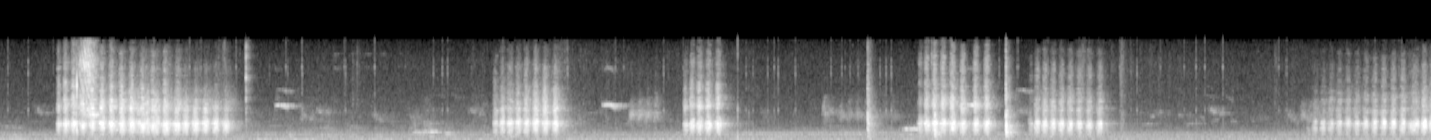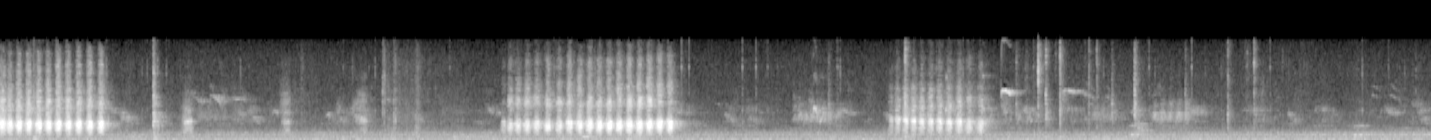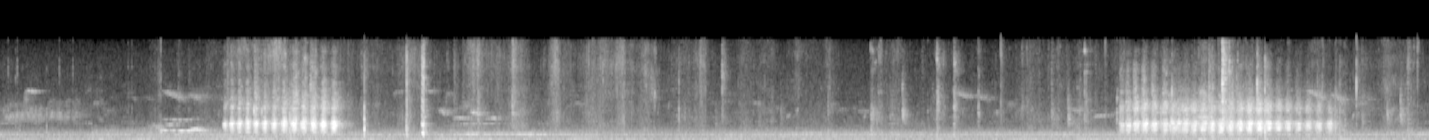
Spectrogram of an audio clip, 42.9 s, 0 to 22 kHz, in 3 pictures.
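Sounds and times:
magpie chattering: 30.2s - 32.2s.

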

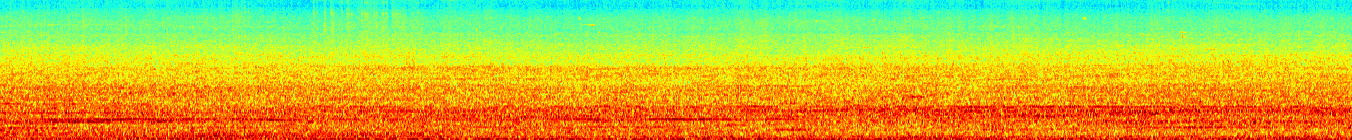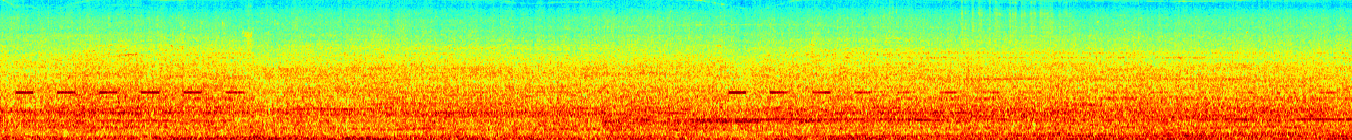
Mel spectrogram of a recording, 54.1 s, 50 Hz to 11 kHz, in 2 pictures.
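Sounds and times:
diesel engines running: 0.0s - 54.0s
reversing alarm beeping: 26.8s - 32.2s, 40.5s - 45.3s.

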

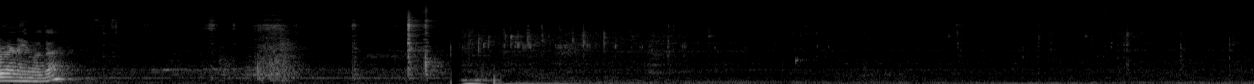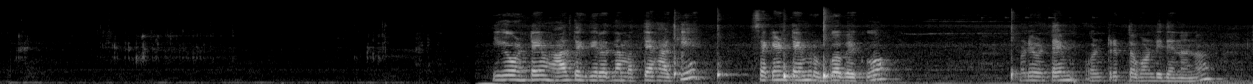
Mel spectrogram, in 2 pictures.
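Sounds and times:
liquid dripping into bowl: 4.6s - 8.4s, 13.5s - 15.0s.

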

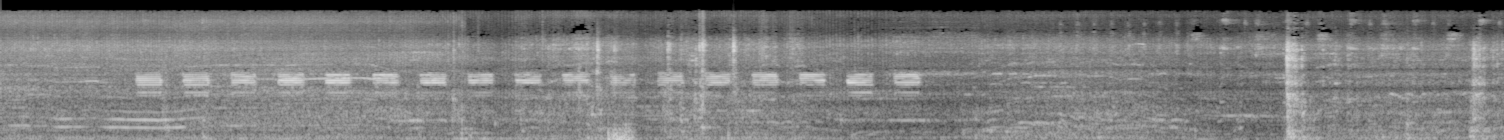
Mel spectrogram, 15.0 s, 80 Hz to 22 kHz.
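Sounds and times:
diesel engine running: 0.0s - 15.0s
reversing alarm beeping: 0.8s - 12.0s.

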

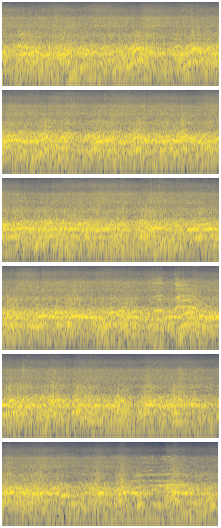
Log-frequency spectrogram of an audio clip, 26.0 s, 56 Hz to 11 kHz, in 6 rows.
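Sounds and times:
car engine revving high: 0.0s - 26.0s.

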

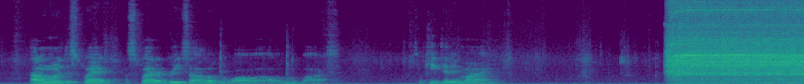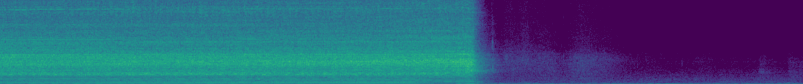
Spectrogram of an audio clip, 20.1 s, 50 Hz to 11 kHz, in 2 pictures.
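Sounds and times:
cordless ratchet motor whirring: 8.3s - 16.2s.

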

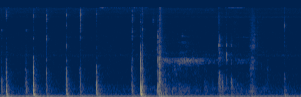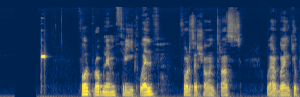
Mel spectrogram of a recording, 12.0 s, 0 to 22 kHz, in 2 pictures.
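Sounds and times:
stylus tapping on tablet screen: 0.0s - 3.0s.

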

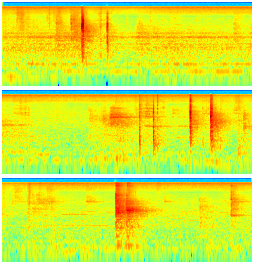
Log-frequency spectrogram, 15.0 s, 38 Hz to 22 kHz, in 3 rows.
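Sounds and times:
metal parts clanking on workbench: 7.7s - 8.4s.

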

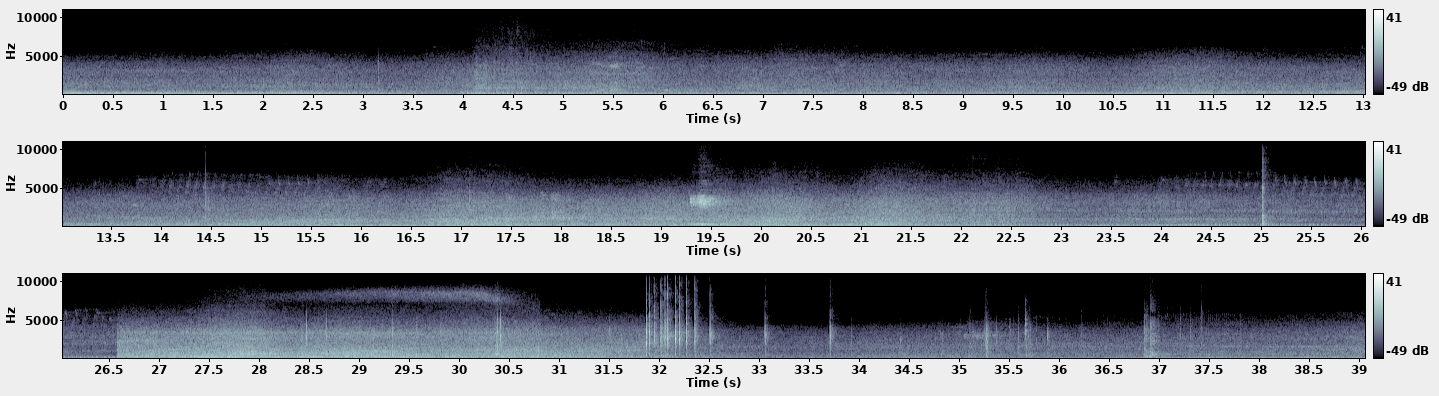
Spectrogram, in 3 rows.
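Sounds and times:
road traffic noise: 0.0s - 39.0s
sharp clicks of handling probes: 31.6s - 37.6s.

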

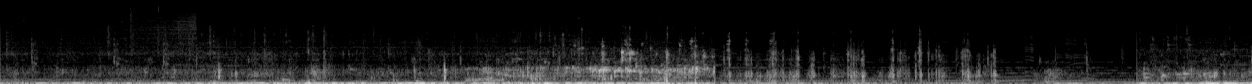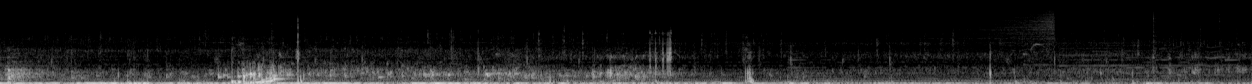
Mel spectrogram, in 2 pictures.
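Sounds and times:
underwater rumble and gurgling: 0.0s - 25.0s
rising gurgle: 1.6s - 7.2s, 11.4s - 22.0s.

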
